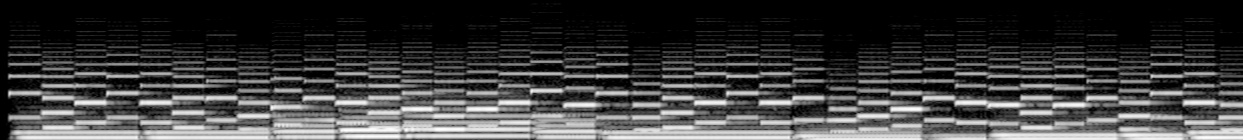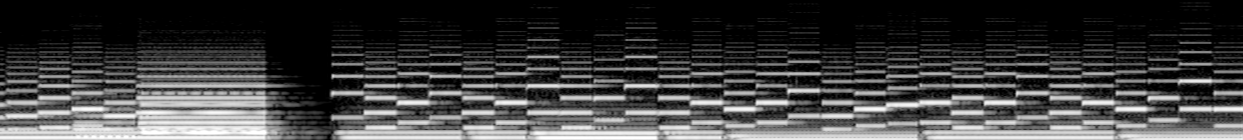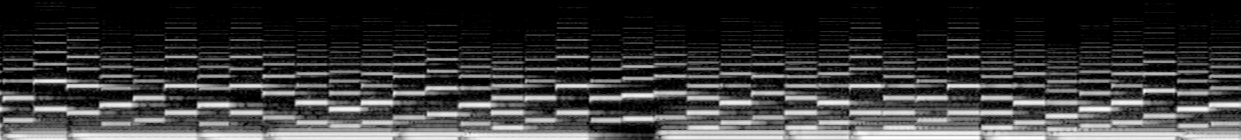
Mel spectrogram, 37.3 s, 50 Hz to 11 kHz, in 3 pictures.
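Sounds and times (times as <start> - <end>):
organ backing track: 0.1 - 37.2
tuba solo: 0.1 - 37.2.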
